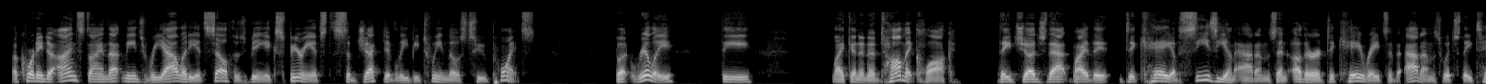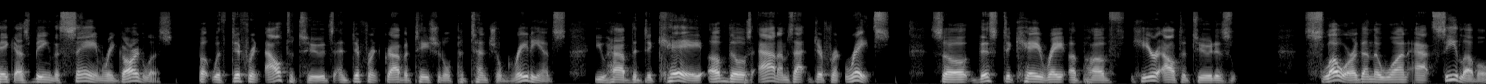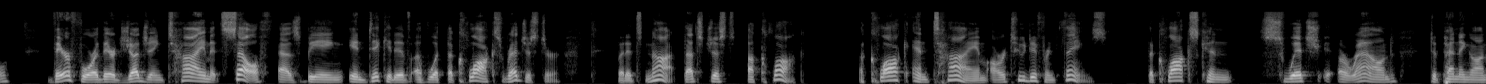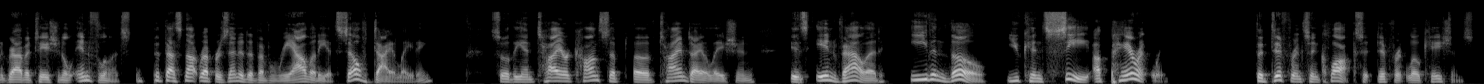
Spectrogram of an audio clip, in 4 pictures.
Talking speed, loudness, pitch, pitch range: 150 wpm, -25 LUFS, 120 Hz, 110-145 Hz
